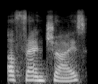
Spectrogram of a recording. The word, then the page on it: affranchise: Indian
